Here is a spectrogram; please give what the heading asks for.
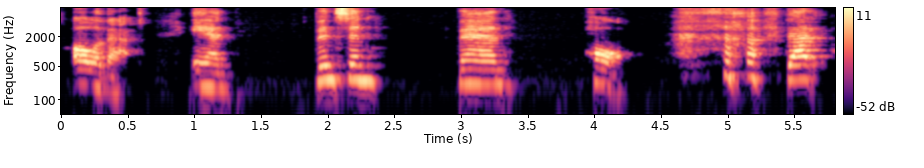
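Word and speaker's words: Van Gogh: of that and Vincent Van Hall that Hof not golf Hof Vincent Van Hall that is the way the Dutch pronounced his name now I know Vincent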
